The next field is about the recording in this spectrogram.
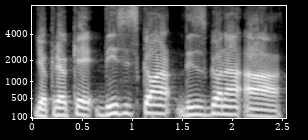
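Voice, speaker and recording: A man's voice: a little high, moderate pace, smooth, no room sound, faint music behind. A man hosting a casual bilingual interview, hesitant and often repeating his words. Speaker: interview host.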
